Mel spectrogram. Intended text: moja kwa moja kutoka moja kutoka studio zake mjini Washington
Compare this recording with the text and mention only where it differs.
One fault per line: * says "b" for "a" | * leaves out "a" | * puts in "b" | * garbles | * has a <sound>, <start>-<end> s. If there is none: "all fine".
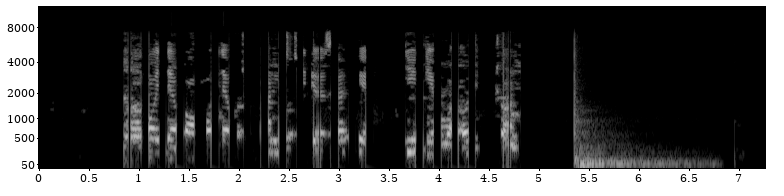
* leaves out "moja kutoka"
* has a thud, 5.3-6.9 s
